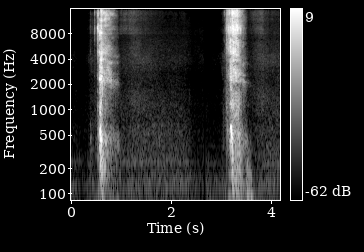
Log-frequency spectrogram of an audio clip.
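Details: Induced sneezes from a female who is a long-time sneeze stifler and not usually sneezy: two sharp, explosive sneezes a few seconds apart, quiet between.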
